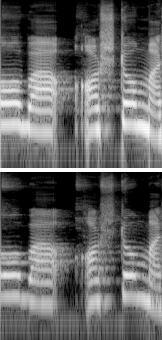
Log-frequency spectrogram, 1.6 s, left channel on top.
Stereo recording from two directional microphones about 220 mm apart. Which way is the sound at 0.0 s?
40° left (ahead or behind).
